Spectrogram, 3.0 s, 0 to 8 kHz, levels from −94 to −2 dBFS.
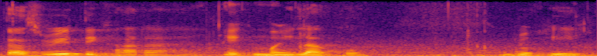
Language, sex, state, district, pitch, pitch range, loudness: Hindi, male, Uttar Pradesh, Budaun, 145 Hz, 135-150 Hz, -22 LUFS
